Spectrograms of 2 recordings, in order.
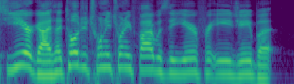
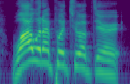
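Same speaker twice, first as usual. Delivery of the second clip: exasperated louder repeat; 8 semitones higher, 8 dB louder than usual. Real, not acted.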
